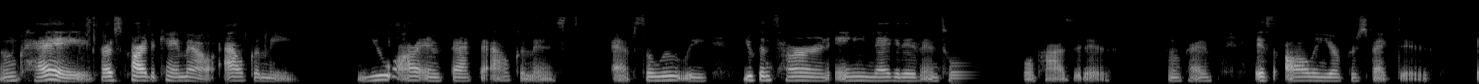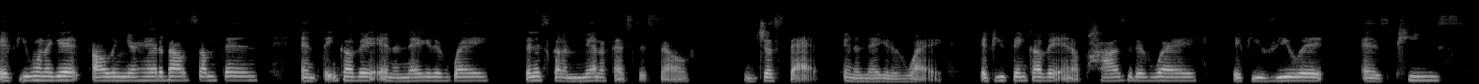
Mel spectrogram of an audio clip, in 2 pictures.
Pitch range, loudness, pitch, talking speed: 165-185 Hz, -28 LUFS, 175 Hz, 150 wpm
